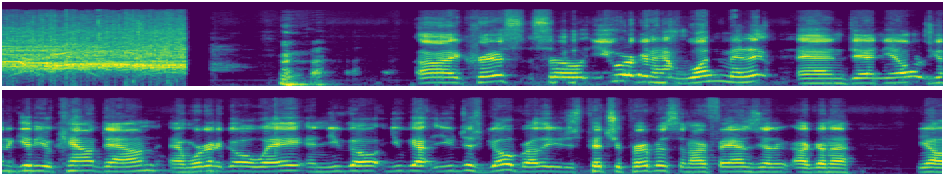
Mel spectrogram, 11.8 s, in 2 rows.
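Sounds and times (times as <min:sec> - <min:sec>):
audience applause: 0:00.0 - 0:01.2
speech: 0:01.7 - 0:11.7.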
